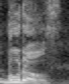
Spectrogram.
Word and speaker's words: Budos: I don't think that's how you pronounce it. Buddhist Brothers? Where is Budos? Budos. Yeah, you said Buddha.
